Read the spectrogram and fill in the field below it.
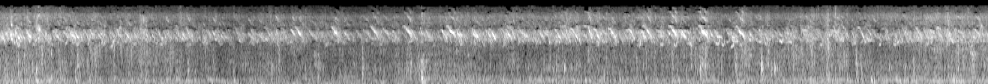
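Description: Backyard chickens cluck and chatter continuously close by, with bursts of wing flapping mixed into the steady flock noise.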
